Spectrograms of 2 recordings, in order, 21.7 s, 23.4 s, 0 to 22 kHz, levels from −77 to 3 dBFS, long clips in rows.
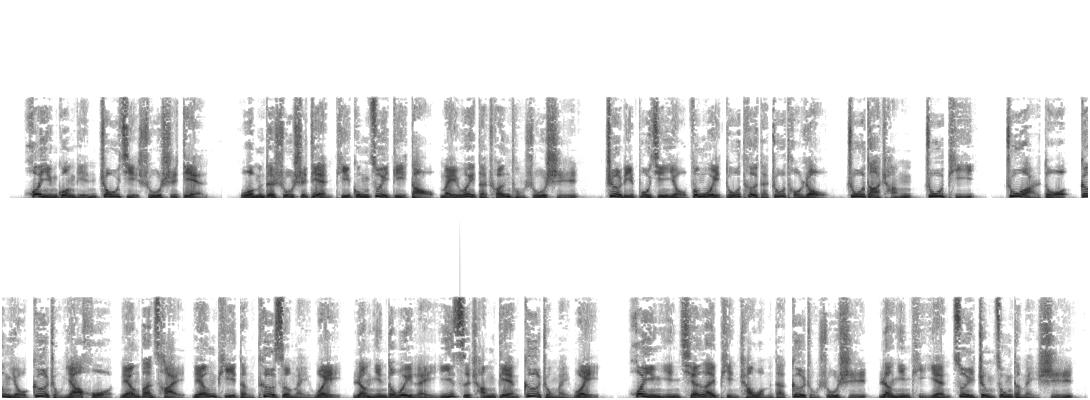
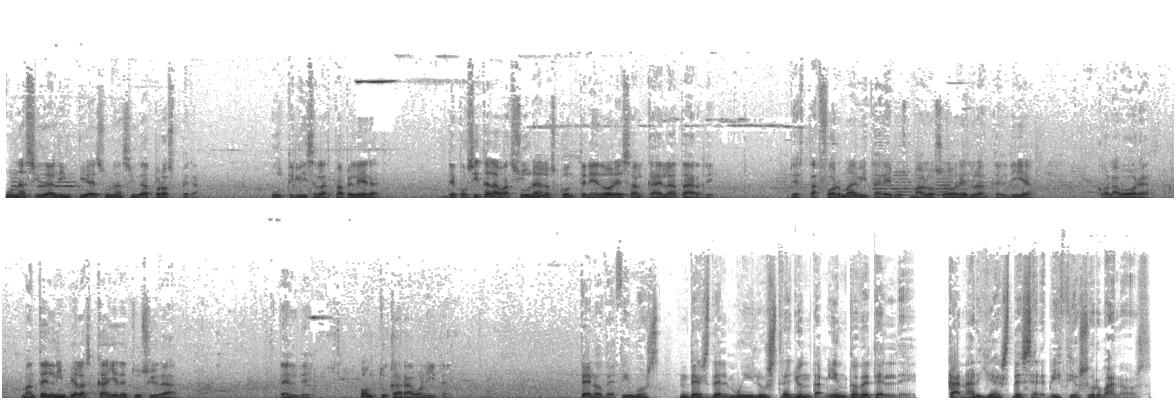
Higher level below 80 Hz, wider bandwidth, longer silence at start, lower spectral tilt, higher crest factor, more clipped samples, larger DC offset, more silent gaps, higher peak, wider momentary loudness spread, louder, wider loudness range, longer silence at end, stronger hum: about the same, -34 dBFS vs -36 dBFS; second, 11.5 kHz vs 17 kHz; first, 0.25 s vs 0.05 s; about the same, -5 dB/octave vs -6 dB/octave; about the same, 12 dB vs 16 dB; neither; neither; second, none vs 20.91-21.16 s; about the same, 0 dBFS vs 0 dBFS; second, 4 LU vs 15 LU; about the same, -13 LUFS vs -15 LUFS; second, 1 LU vs 4 LU; about the same, 0.15 s vs 0.25 s; neither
